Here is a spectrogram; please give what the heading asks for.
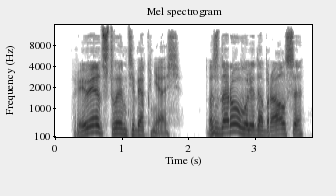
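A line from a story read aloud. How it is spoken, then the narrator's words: Low bass voice. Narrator (Russian): сказал он низким басом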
